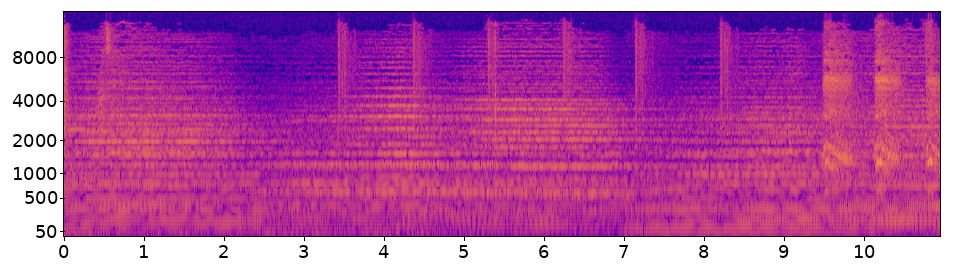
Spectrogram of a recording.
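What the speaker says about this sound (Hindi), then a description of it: "कौए काएं काएं कर रहे हैं और ग्रेवयार्ड है।" Several crows caw in short bursts over a dark, droning ambient bed in a horror video game's graveyard scene set in December 1995, the calls spaced out and moderately close, with a few clustered near the end.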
